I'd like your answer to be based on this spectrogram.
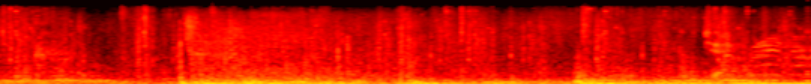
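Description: Grenade blasts in the stealth video game Metal Gear Solid V: The Phantom Pain, two heavy booms about three seconds apart over a constant rumbling in-game din.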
